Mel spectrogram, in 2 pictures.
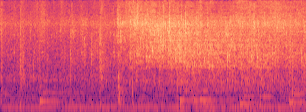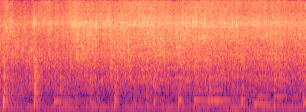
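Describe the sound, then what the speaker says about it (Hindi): Tomatoes added to browned onions in a pan for Kashmiri mutton rogan josh: a loud, continuous sizzle with scattered spoon taps and scrapes. "अब इसमें मैं टमाटर डालूंगी।"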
